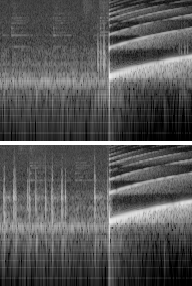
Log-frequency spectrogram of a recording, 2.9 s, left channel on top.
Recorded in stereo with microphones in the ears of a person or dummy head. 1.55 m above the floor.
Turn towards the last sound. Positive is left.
turn(degrees=15)  # may be behind; listen again after turning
